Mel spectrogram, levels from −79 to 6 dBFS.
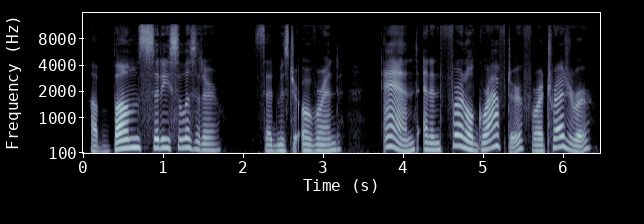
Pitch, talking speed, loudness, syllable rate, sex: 185 Hz, 120 wpm, -20 LUFS, 4.5 syllables/s, female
